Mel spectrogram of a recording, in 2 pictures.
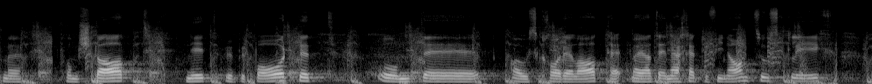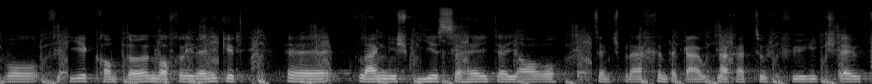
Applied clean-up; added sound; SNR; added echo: none; Scratching (performance technique); 12 dB; none.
